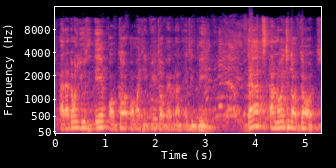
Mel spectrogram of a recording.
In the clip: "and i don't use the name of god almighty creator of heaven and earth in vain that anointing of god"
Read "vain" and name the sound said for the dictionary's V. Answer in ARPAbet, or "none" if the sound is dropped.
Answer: B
